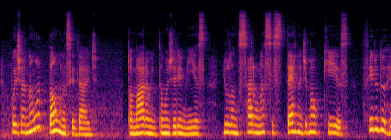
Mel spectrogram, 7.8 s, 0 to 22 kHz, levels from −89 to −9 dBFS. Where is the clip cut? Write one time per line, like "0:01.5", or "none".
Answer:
0:02.4

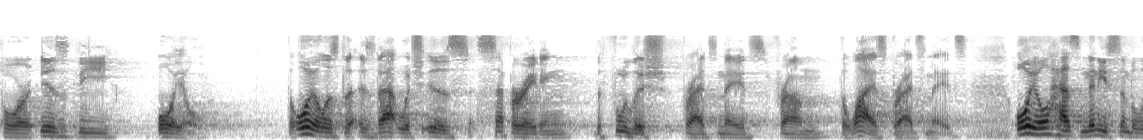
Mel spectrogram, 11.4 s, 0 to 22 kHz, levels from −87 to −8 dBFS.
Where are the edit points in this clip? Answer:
0:04.7

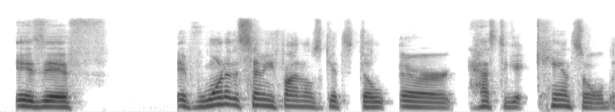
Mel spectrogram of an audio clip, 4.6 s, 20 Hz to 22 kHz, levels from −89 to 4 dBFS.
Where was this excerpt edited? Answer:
none

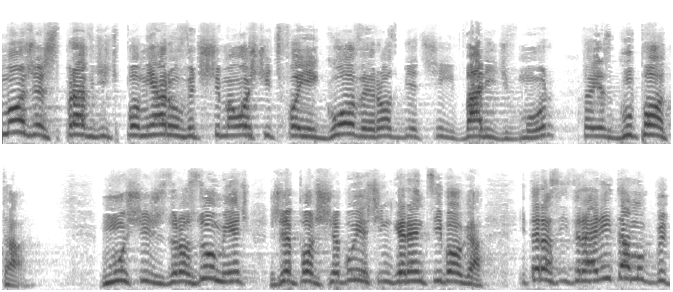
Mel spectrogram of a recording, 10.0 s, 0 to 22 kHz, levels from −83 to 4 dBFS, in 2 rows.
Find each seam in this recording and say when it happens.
0:04.3
0:08.8

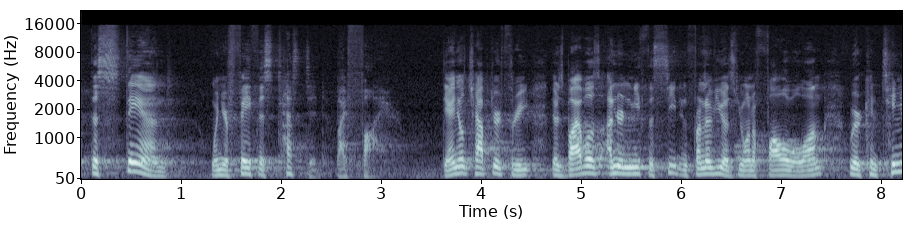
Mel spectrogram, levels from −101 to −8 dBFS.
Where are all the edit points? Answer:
0:03.6
0:06.5

